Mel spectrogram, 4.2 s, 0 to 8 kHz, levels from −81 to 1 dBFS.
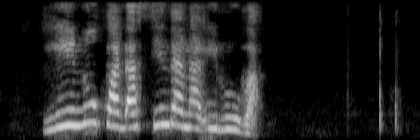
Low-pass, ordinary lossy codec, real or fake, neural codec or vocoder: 7.2 kHz; AAC, 32 kbps; fake; codec, 44.1 kHz, 2.6 kbps, DAC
